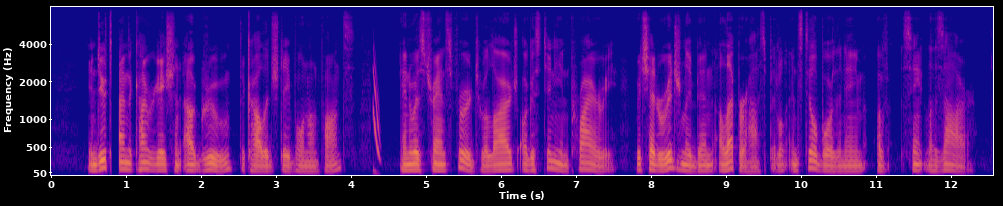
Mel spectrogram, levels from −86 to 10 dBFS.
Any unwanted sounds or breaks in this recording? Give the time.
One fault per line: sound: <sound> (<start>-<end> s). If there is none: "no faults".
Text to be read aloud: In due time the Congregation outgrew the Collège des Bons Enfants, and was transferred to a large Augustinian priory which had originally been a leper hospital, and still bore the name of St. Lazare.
sound: dropout (0.8-0.9 s)
sound: chirp (4.3-4.4 s)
